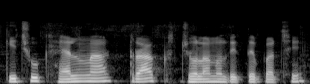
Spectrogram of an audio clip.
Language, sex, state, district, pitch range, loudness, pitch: Bengali, male, West Bengal, Alipurduar, 125-150 Hz, -17 LUFS, 135 Hz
